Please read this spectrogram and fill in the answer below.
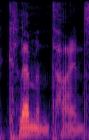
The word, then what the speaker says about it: Clementine: Då, det var det året då han också gifte sig med sin fru Clementine. Eller Clementine ska man säkert uttala det om det inte är en frukt och utan en människa.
